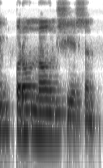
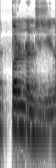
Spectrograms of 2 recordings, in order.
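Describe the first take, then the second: First: प्रोनाउंसिएशन with a full "noun" in the middle; wrong pronunciation. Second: प्रोनंसिएशन with a short "nun" in the middle; correct pronunciation. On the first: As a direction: mispronounce प्रोनाउंसिएशन as pro-NOUN-ciation. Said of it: "ना कि प्रोनाउंसिएशन". (प्रोनाउंसिएशन में बीच में "नाउन" बोलकर) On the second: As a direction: say प्रोनंसिएशन as pro-NUN-ciation, not "noun". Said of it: "क्या होता है?". (प्रोनंसिएशन में बीच में छोटा "नन" बोलकर) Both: Shown as a demonstration.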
